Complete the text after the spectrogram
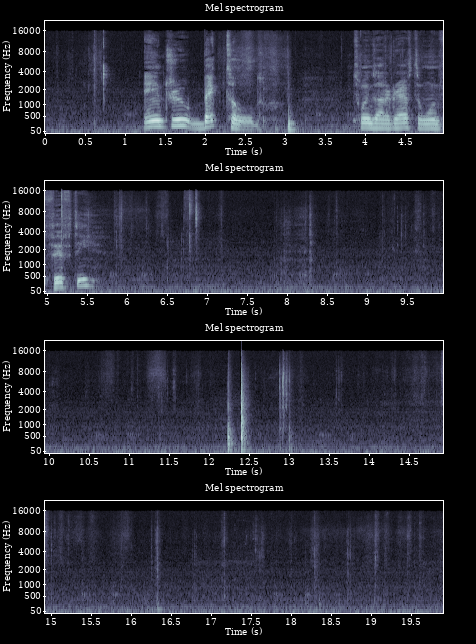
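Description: Trading cards in plastic sleeves rustle and click as hands shuffle them.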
